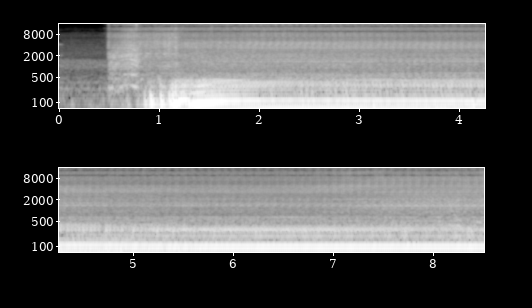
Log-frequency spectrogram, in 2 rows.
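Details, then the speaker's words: 1991 Honda Civic after new distributor cap (ignition maintenance); quick crank catches within a second, settles to steady even low idle, no misfire or check engine light; normal start and idle. "We have no check engine light. We have no rough idles. And it starts up right on crank."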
